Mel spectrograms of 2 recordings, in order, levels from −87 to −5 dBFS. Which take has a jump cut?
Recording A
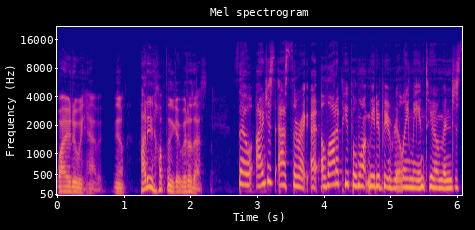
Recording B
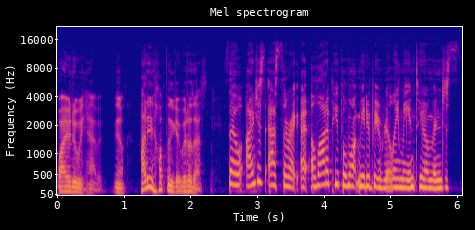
B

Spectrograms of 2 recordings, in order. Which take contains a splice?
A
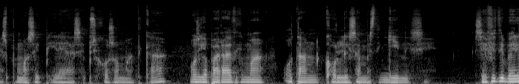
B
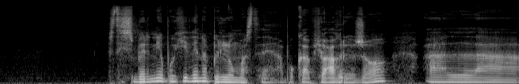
A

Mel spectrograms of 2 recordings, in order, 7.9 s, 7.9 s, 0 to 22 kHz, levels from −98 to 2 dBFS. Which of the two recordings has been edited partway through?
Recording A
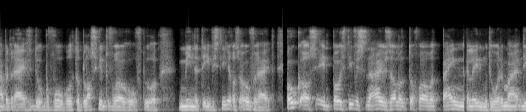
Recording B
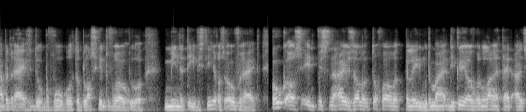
B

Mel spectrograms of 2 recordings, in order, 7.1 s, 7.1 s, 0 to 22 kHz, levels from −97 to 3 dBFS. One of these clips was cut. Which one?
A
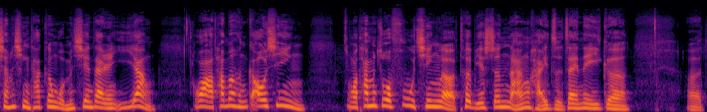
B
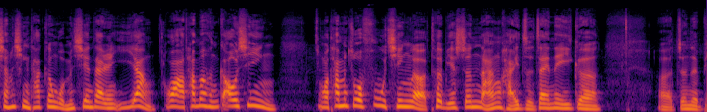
B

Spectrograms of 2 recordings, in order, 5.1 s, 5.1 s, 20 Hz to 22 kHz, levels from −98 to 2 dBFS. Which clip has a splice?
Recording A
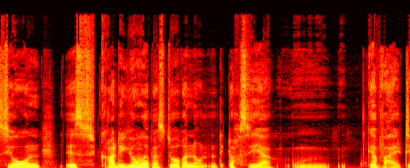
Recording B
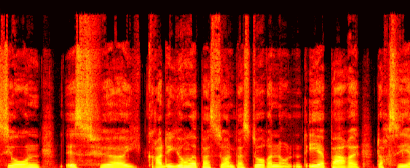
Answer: A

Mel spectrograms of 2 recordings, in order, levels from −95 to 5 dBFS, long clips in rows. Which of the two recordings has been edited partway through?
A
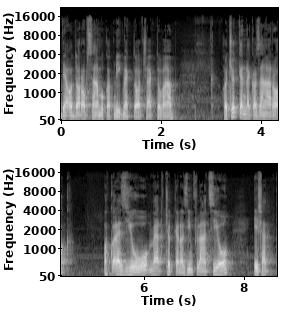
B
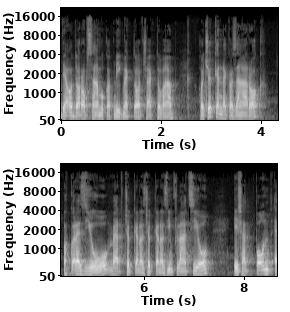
B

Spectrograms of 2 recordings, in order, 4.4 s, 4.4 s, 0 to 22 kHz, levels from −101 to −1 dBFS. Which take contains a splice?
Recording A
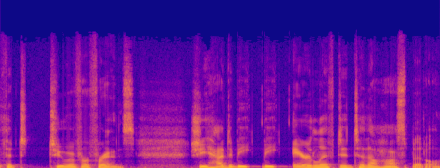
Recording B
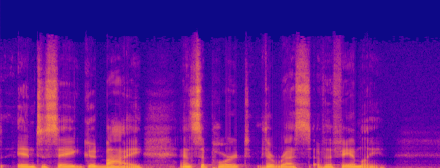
A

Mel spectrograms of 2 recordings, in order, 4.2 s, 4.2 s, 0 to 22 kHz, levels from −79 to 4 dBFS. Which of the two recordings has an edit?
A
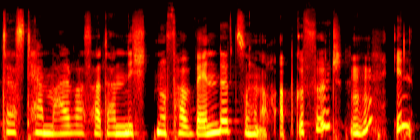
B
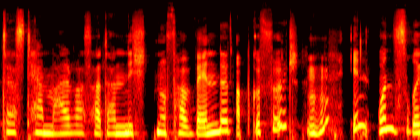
B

